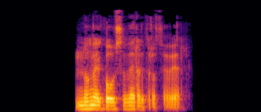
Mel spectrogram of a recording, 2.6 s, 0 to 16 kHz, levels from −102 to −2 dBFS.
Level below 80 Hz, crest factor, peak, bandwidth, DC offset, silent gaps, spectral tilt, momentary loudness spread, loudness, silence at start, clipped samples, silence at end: -62 dBFS; 20 dB; 0 dBFS; 11.5 kHz; under 0.1%; none; -5.5 dB/octave; 12 LU; -17 LUFS; 0.75 s; under 0.1%; 0.8 s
